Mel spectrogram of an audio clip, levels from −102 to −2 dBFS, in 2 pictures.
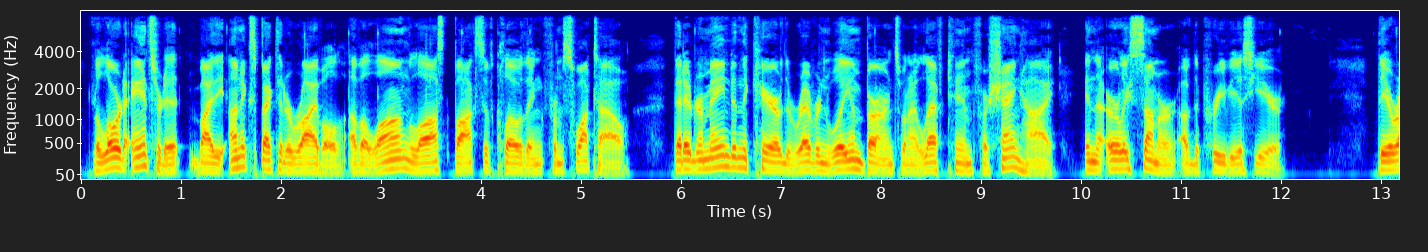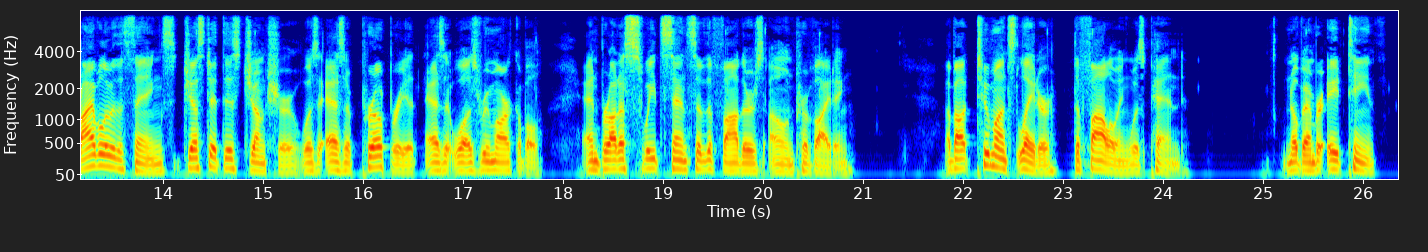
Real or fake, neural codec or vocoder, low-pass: real; none; 7.2 kHz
